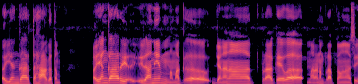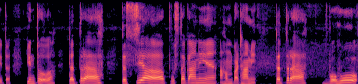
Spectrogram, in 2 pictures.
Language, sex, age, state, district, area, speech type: Sanskrit, male, 18-30, Karnataka, Mandya, rural, spontaneous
